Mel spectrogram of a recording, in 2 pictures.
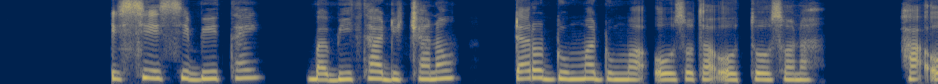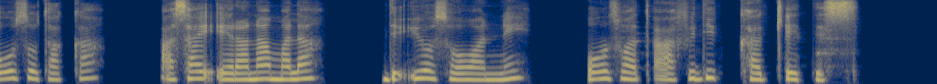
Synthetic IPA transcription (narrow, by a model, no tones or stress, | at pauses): ʔɪsːɪːsːɪbiːt̪ːɐj | bɐbiːt̪ːaːd̪ɪt͡ʃːɐnɐw | d̪̥ɐɾɔd̪ʊmːɐd̪ʊmːɐʔo̞ːsɔt̪ɐ̰ʔo̞ːt̪ːo̞ːsɔnɐ | hɐ̰ʔo̞ːsɔt̪ɐkːɐ | ʔɐsɐjʔɛɾɐnamɐlɐ | d̪ɛʔɪjɔsɔwaːnːɛ | ʔo̞ːsʊwaːt̪ʼa̰ːfɪd̪ɪkʰɐkʼːe̞ːt̪ːeːs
